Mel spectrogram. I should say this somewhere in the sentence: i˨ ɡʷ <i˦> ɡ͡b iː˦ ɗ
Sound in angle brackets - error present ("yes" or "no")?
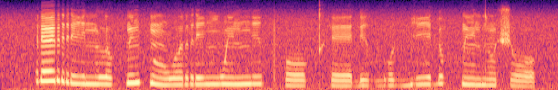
yes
